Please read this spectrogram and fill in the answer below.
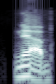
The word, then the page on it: nab: American English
